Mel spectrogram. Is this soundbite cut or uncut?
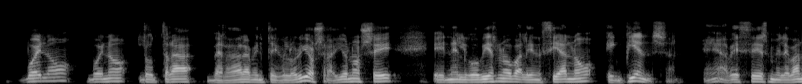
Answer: cut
